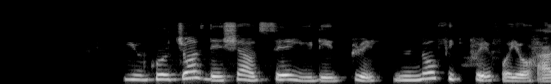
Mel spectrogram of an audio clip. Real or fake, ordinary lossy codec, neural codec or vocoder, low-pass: fake; none; codec, 16 kHz in and 24 kHz out, 2.2 kbps, FireRedTTS-2 codec; 7.2 kHz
